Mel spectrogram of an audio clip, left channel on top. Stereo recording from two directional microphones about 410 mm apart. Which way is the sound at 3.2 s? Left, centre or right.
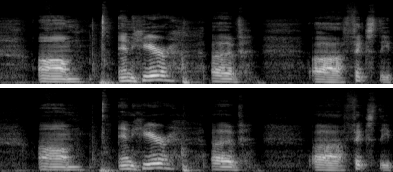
Centre.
